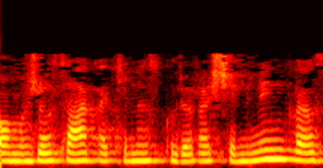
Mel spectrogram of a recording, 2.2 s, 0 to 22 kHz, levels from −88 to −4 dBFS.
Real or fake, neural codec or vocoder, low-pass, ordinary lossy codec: fake; codec, 16 kHz, 2 kbps, FreqCodec, larger model; 7.2 kHz; MP3, 24 kbps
